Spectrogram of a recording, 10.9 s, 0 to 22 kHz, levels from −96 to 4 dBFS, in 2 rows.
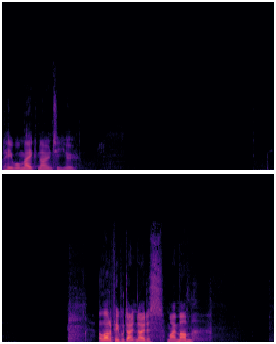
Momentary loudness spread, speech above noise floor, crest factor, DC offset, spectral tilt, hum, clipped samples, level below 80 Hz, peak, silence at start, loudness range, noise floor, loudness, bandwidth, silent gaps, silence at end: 24 LU; over 53 dB; 26 dB; under 0.1%; -4.5 dB/octave; none; under 0.1%; -86 dBFS; -16 dBFS; 0 s; 14 LU; under -90 dBFS; -37 LUFS; 14.5 kHz; 3.63-3.67 s, 3.92-3.96 s; 1.55 s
